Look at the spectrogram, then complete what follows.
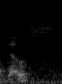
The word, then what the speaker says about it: gose: and a gose, a Mhm. gosa. I think it's pronounced gosa. Tell me if I'm wrong.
